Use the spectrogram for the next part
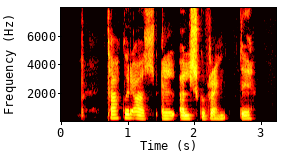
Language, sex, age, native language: Icelandic, female, 10, Icelandic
